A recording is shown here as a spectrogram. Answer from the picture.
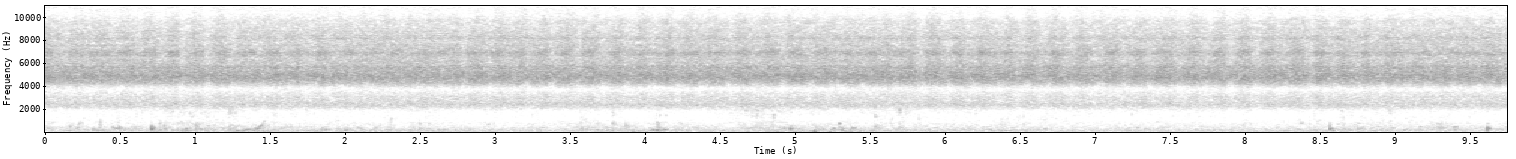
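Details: Sound of crickets over a Korčula bay: an unbroken, even, piercing buzz with faint rhythmic pulsation, and light scattered clicks and rustles in the lower background.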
